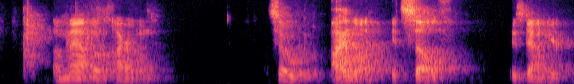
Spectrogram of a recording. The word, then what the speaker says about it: Islay: So if you ever see Islay on a bottle, it's pronounced Islay. You can say Islay if you want, but people will kind of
